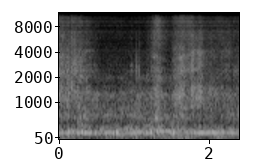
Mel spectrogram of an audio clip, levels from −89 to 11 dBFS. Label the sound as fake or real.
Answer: fake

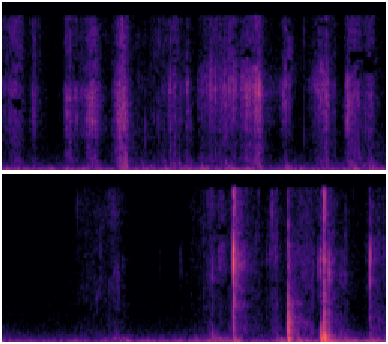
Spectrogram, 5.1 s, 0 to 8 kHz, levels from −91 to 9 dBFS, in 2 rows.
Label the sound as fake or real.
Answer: real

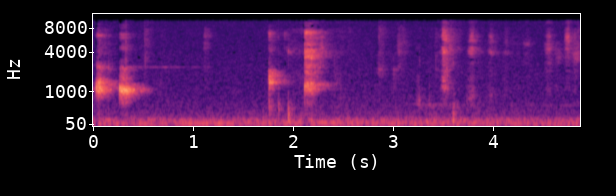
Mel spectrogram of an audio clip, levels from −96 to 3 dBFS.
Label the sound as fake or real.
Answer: real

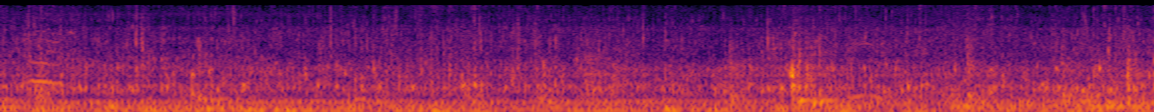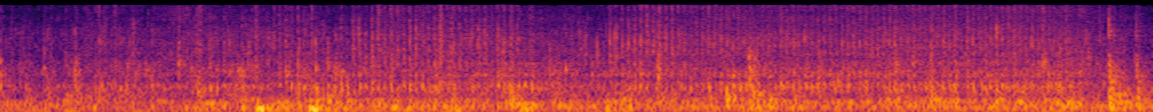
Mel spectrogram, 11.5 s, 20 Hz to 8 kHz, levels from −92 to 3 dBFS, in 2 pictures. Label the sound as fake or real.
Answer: real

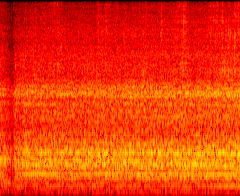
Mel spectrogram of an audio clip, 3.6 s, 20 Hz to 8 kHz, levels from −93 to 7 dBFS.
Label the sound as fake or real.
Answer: real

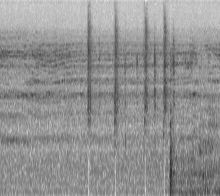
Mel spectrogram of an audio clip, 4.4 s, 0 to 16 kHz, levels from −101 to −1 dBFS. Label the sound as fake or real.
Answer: real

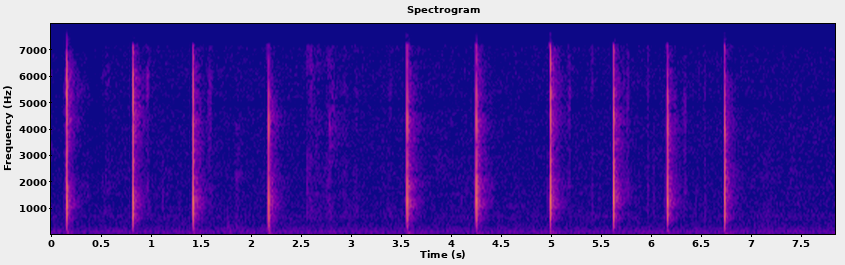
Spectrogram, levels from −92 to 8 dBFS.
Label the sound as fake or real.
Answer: real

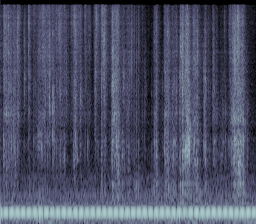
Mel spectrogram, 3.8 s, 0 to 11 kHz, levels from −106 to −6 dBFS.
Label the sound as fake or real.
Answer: fake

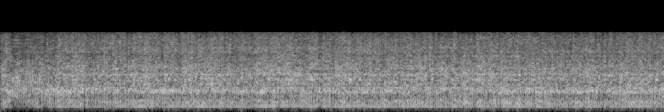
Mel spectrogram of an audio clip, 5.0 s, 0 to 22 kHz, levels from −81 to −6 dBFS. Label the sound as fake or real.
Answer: fake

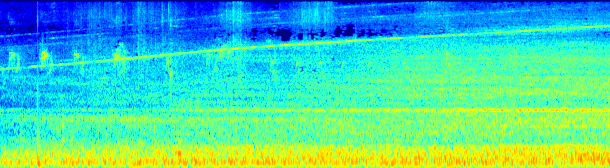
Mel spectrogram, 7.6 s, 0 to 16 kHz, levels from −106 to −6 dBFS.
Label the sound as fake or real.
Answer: real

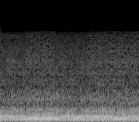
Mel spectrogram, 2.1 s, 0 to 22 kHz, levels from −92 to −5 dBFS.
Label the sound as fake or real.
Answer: real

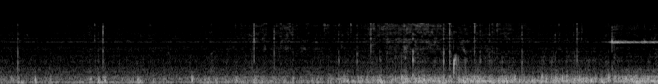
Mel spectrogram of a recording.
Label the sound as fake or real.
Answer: fake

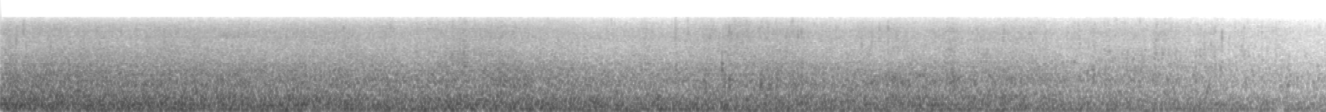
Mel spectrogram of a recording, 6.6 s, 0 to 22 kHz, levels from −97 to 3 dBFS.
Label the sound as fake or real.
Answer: real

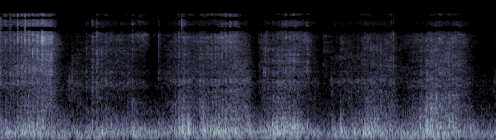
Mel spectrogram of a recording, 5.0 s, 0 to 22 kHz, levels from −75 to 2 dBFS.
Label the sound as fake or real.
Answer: real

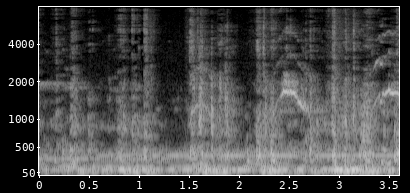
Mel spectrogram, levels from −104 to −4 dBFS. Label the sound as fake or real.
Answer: real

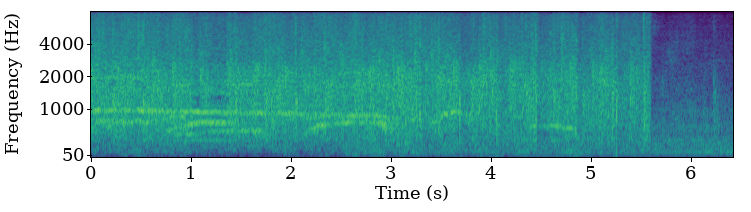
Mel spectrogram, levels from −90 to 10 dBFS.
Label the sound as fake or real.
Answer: fake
